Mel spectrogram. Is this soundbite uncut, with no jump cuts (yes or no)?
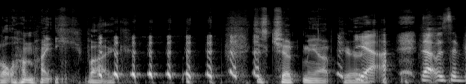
no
